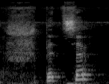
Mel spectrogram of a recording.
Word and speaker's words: Spitze: followed by the t or by the p sound. So we have words like Stadt, we have words like Spatz, we have words like Spitze. These words will still be pronounced that way even if they're not,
